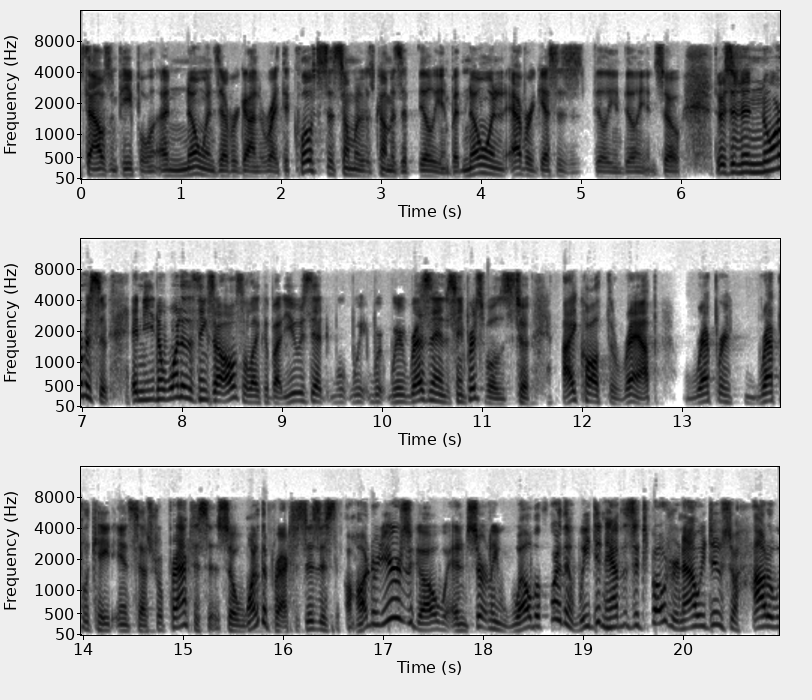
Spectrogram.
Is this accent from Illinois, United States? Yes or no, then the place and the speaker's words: yes; Chicago, Illinois, United States; moved away as an adult; I grew up in Chicago. I spent 55 years there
